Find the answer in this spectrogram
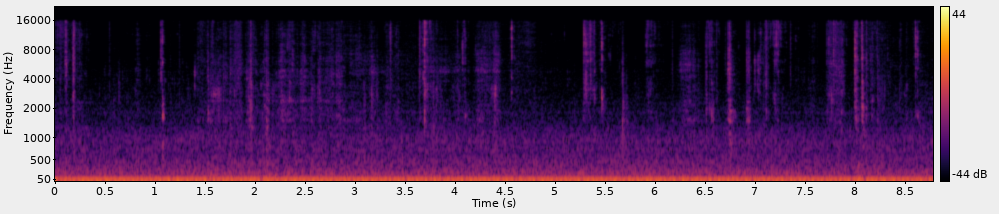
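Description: Close-up chewing and mouth sounds of people eating, with many small scattered clicks and scrapes from handling food, over a steady low hum in a car's cabin.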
